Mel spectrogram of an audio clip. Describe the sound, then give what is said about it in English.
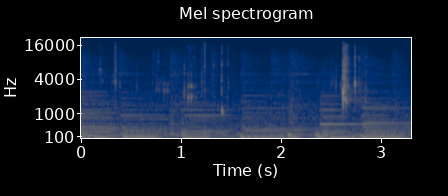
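Faint wet squishing and dripping as an egg is cracked into a slurry of flour, baking powder and water for instant-noodle okonomiyaki batter, soft and irregular over a steady tonal background. “Then after you have that, we will crack in 1 egg.”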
